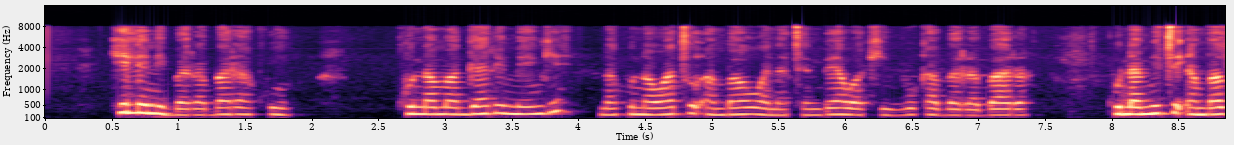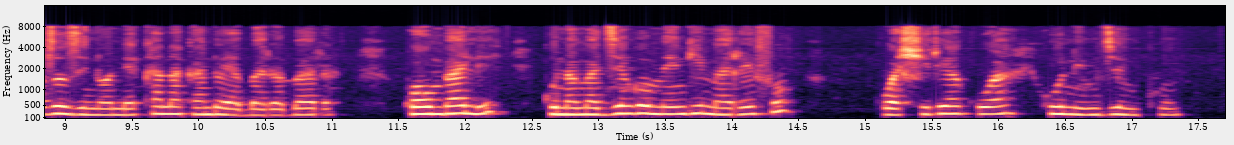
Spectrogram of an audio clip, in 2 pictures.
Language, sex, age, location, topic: Swahili, female, 50+, Nairobi, government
